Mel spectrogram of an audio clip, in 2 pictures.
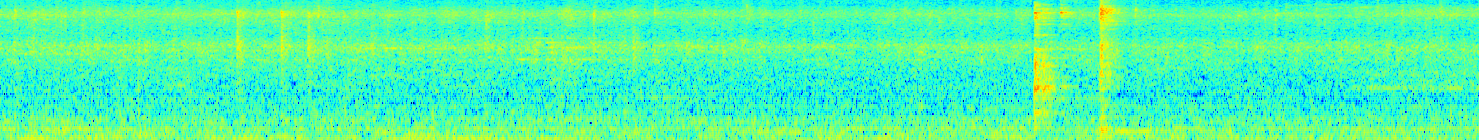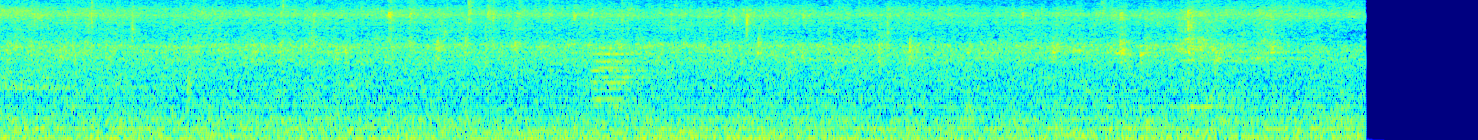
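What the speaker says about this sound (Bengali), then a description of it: "লো টু মিডিয়াম হিটে কিন্তু এগুলোকে ভাজবো।" Semolina and boiled-potato snacks frying in oil over low to medium heat make a soft, steady sizzle throughout, with a brief clink of a utensil against the pan partway through.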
